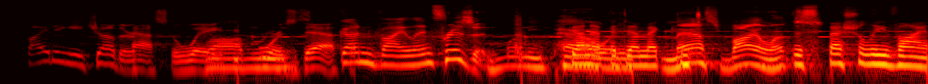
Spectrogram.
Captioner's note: news clips playing in background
